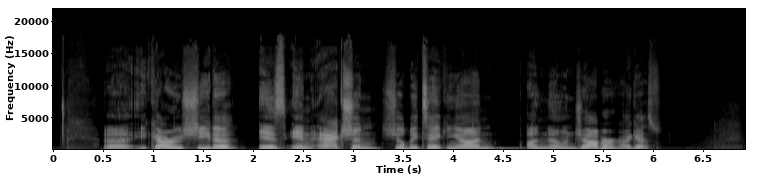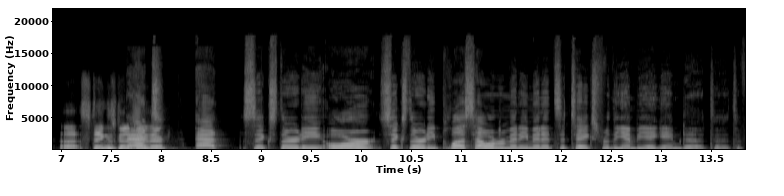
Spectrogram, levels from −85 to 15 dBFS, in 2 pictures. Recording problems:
none

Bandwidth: 17.5 kHz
